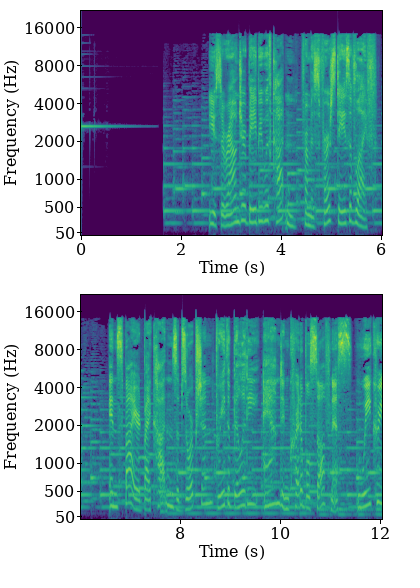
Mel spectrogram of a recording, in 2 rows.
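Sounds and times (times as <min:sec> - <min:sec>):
bright chime ding: 0:00.0 - 0:01.0
soft music: 0:01.6 - 0:12.0.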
